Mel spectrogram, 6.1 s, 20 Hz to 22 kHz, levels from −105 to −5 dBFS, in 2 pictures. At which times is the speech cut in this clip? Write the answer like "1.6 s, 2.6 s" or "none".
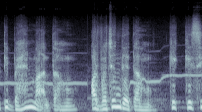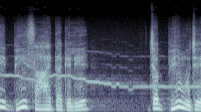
1.2 s, 2.4 s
